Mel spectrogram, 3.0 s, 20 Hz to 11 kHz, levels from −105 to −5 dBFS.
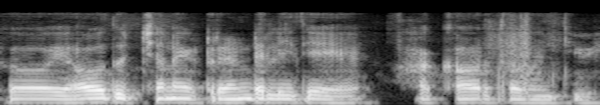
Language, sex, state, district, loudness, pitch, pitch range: Kannada, male, Karnataka, Raichur, -17 LUFS, 110 Hz, 110-115 Hz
